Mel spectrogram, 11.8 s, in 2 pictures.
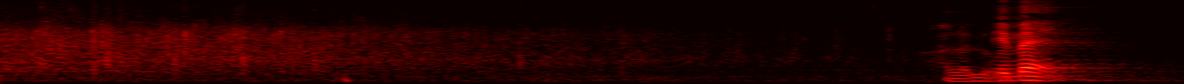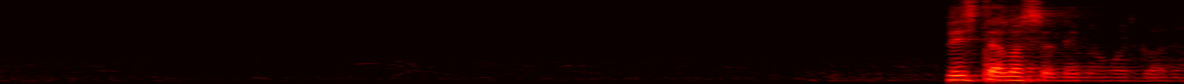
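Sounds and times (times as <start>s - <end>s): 
audience clapping: 0.0s - 4.9s
speech: 4.7s - 5.4s, 10.6s - 11.8s.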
